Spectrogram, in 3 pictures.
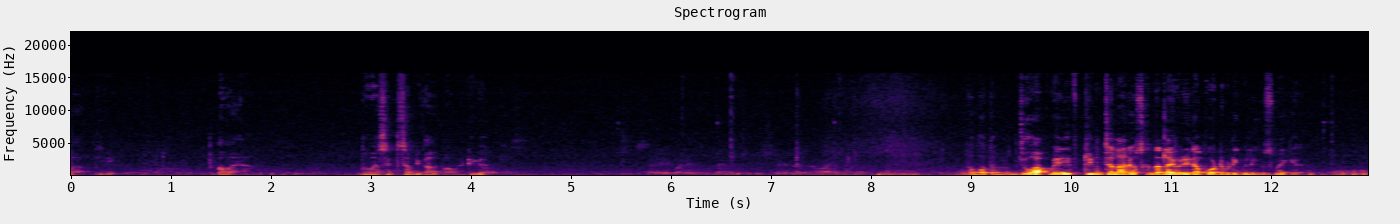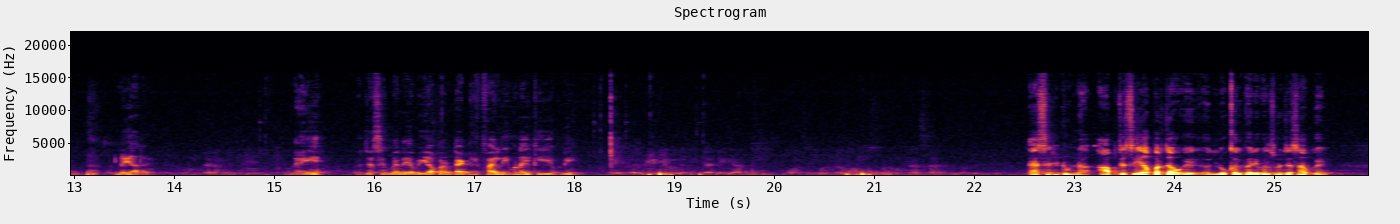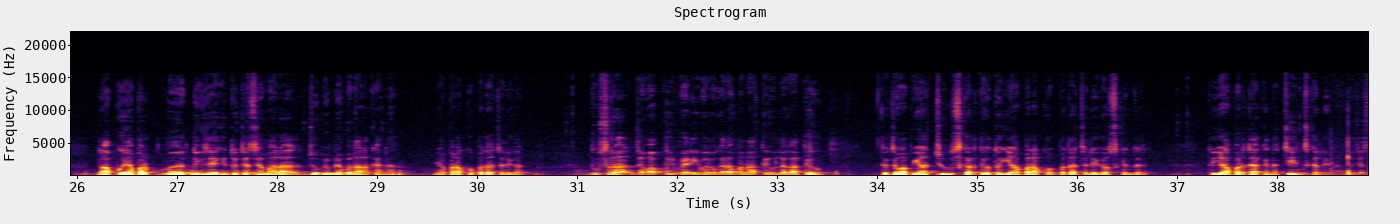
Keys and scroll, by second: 0.7 ctrl+v.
